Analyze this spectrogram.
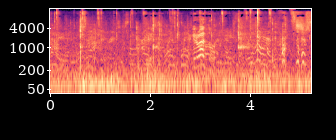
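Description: Paddles pop sharply against a plastic ball outdoors.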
